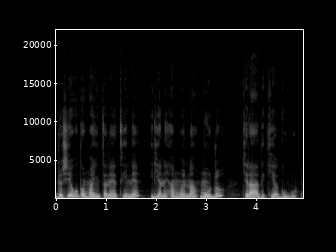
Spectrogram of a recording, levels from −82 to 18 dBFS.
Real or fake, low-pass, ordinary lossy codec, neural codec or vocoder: real; 19.8 kHz; none; none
